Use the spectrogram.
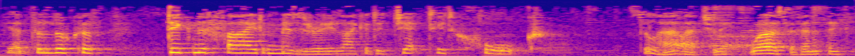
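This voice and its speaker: A woman's voice: medium pitch, normal speed, mellow, muffled recording, soft background music, lightly acted. An actress playing a prim, composed married landlady, speaking articulately and insistently in a radio drama. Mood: probing, insistent. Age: 30s. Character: prim, probing married landlady in her thirties.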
